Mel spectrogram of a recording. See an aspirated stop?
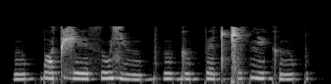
no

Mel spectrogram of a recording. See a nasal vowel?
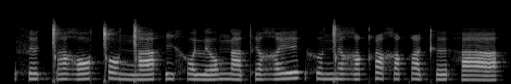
no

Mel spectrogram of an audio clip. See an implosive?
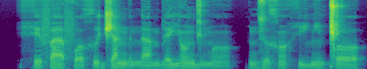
no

